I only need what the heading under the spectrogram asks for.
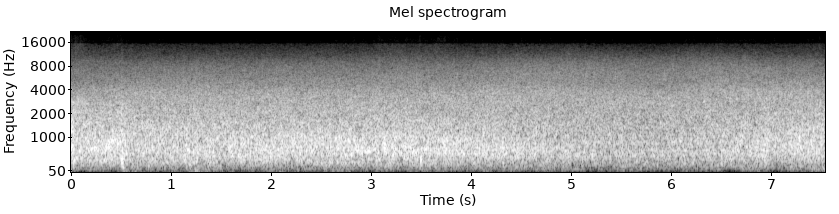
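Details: Steady rushing water like a stream or waterfall fills a walk in Oloolua Forest, Kenya, with no animal voices heard.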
